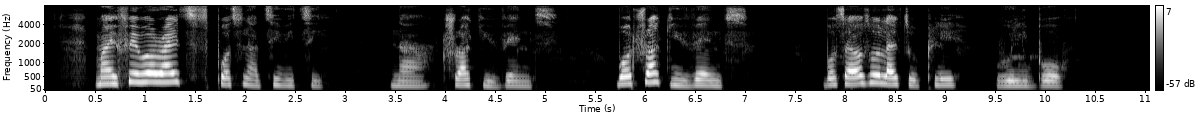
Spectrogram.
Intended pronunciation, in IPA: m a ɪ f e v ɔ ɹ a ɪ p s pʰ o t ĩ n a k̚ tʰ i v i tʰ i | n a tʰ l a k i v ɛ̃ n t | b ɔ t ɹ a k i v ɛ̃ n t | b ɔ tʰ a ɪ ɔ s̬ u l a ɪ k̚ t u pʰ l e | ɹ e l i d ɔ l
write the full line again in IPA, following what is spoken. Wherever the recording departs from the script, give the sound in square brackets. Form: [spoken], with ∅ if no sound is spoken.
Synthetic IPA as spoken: m a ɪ f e v ɔ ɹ a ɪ [t] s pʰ [ɔ] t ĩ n a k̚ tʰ i v i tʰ i | n a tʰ [ɹ] a k i v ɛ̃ n t | b ɔ t ɹ a k i v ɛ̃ n t | b ɔ [t] a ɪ ɔ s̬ [o] l a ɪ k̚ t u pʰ l e | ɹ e l i [b] ɔ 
